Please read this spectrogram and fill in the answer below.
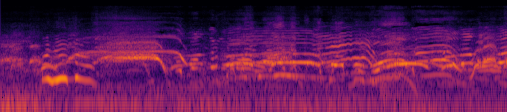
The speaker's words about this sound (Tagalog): At sa mga part na yan, talagang nasisigawan na yung mga tao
